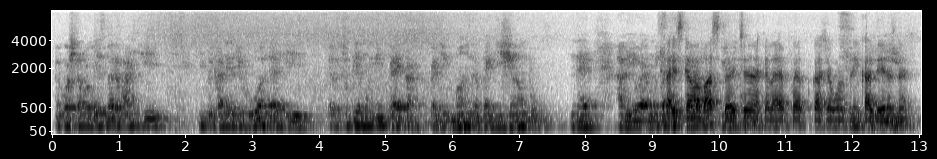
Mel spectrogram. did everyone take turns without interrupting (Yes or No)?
No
